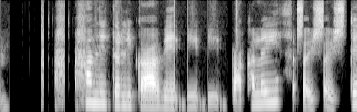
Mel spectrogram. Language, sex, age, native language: Icelandic, female, 40-49, Polish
